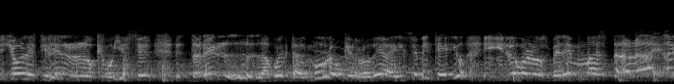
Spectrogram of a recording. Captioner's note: gasps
